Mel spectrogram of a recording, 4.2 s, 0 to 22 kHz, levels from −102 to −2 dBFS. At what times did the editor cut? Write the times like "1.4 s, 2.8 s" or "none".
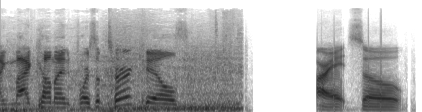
none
